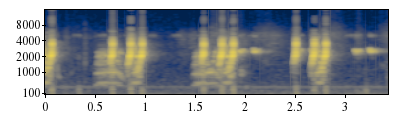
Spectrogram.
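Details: Female and male quail calling together: quick three-note bursts of sharp, high clicks come roughly once a second, with short mellow whistled tails between groups. The background is quiet.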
